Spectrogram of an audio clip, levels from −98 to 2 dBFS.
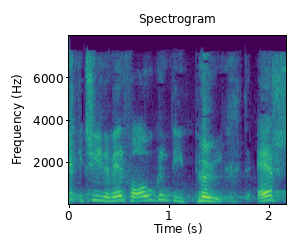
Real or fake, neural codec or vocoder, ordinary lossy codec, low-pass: fake; vocoder, 22.05 kHz, 80 mel bands, HiFi-GAN; AAC, 32 kbps; 7.2 kHz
